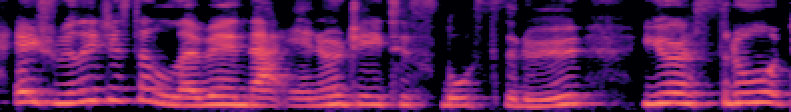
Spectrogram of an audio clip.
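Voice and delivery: usual speaking voice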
